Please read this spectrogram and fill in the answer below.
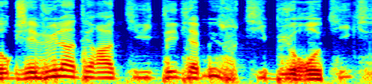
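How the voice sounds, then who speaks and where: In a dry, close recording with no echo, a man speaks at a fairly high pitch with ordinary pitch variation. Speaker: product presenter at trade show. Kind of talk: live product demo talk. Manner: fast.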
